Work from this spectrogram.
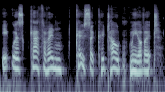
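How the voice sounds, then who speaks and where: A woman's voice: medium pitch, steady tone, measured pace, creaky, no room sound. Woman playing a cowardly, nervous little man, dry sound. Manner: nervous, pleading, deferential. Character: small, cowardly, frightened man, pleading and servile. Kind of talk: audiobook dramatic reading.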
